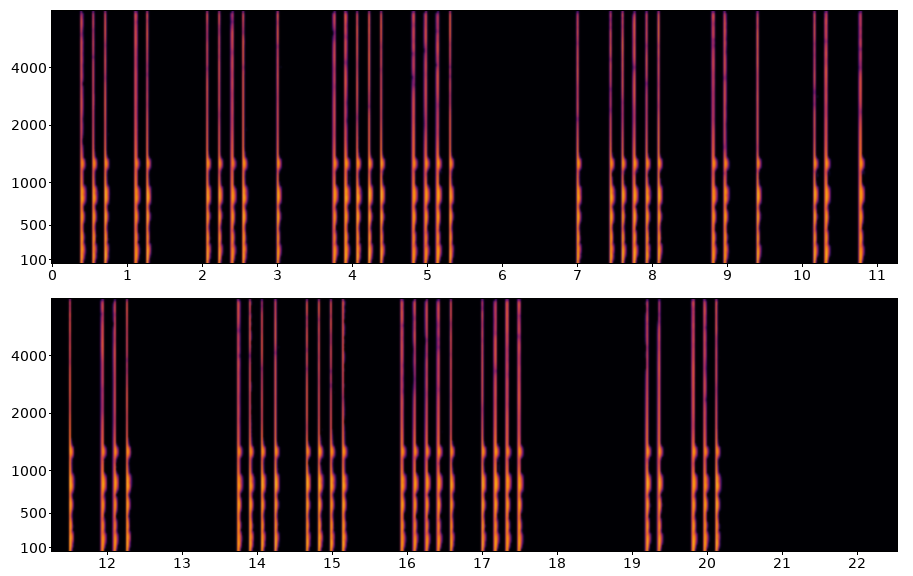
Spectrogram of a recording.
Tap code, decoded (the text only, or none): MQY EFFC TY H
